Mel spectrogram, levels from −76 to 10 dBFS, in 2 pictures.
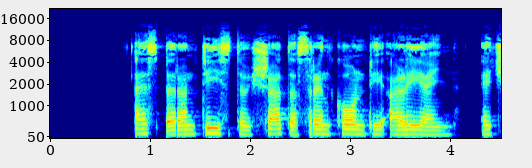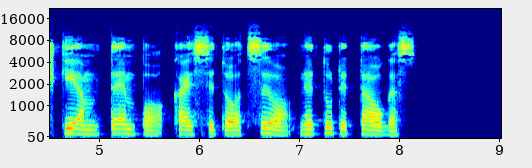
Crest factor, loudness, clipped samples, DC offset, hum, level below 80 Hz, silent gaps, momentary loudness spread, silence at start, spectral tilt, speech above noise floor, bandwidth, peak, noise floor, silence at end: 18 dB; -16 LUFS; under 0.1%; under 0.1%; none; -56 dBFS; none; 9 LU; 0.85 s; -2 dB/octave; 53 dB; 14 kHz; 0 dBFS; -71 dBFS; 0.9 s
